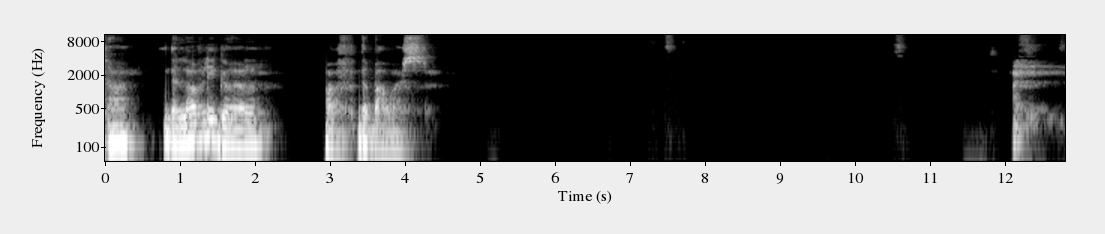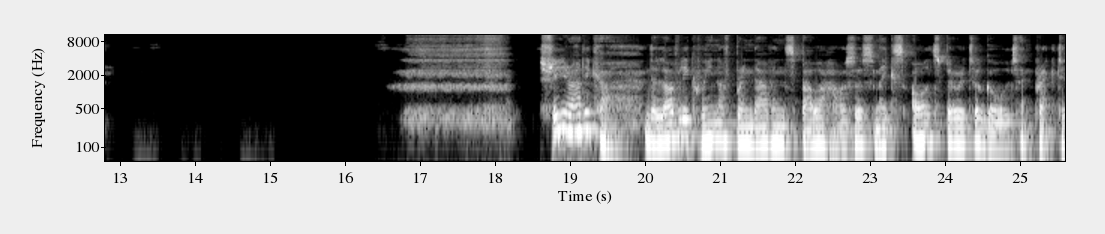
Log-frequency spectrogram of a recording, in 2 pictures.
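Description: A man talks calmly over an online call.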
